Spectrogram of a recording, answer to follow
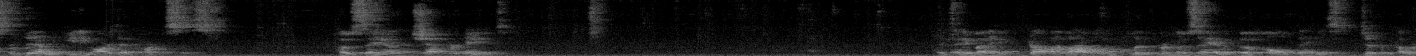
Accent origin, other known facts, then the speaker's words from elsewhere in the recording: Middle Georgia, United States; I'm from Middle Georgia. I went to college in South Georgia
